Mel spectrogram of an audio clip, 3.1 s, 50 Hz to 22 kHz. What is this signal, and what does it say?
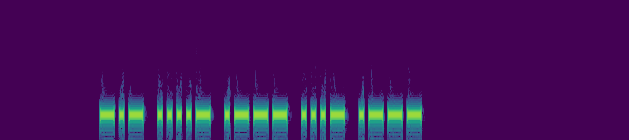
Morse code, heard as a keyed tone, about 47 wpm, 700 Hz. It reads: K4JVJ
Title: USA Call Signs - 5 Characters - 6x Character Spacing - 50wpm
